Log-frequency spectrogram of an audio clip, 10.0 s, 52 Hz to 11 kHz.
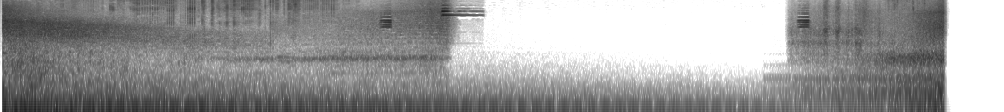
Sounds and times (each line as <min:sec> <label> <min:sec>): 0:00.0 boom 0:04.2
